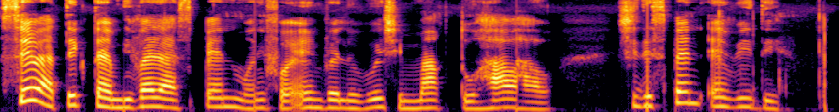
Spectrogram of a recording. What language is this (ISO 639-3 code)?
pcm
